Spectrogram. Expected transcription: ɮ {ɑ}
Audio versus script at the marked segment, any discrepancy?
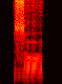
no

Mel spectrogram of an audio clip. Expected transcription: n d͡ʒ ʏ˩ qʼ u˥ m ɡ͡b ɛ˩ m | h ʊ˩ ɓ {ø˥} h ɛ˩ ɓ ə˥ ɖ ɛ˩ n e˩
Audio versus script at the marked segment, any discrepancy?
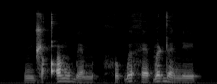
yes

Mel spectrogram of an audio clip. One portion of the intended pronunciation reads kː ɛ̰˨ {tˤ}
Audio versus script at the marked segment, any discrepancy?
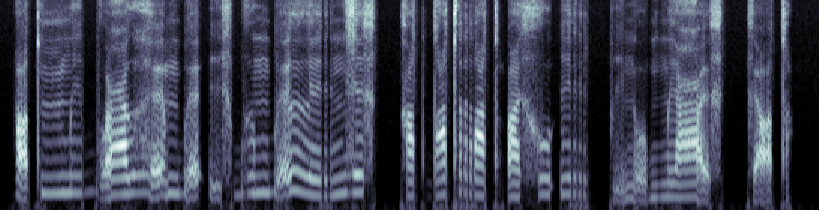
no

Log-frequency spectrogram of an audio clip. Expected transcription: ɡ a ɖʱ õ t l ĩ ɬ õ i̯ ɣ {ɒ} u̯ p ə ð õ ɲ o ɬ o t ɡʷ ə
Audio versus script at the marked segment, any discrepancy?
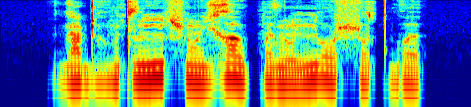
yes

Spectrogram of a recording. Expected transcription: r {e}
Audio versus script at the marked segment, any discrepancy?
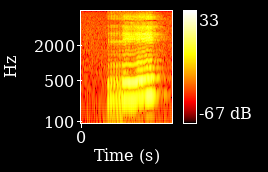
no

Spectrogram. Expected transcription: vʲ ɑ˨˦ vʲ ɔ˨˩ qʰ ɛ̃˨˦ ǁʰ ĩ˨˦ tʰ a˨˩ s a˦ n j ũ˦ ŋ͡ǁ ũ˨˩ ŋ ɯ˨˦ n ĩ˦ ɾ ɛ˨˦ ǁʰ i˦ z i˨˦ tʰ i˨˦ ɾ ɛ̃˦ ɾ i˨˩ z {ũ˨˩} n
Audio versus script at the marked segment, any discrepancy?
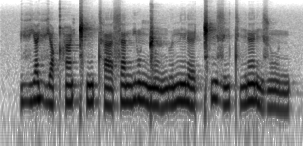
no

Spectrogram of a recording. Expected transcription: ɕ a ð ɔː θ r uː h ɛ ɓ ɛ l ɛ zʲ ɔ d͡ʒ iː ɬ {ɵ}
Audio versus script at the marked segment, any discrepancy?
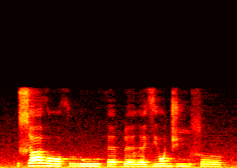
yes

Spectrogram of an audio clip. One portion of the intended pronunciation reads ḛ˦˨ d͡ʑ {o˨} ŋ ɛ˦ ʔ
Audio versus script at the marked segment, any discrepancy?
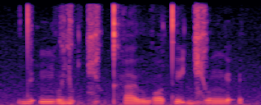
yes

